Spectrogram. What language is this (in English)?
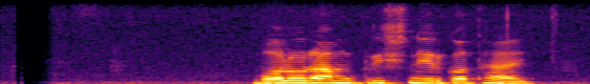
Bangla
